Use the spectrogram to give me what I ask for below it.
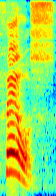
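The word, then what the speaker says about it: θεός: El sujeto Dios o theos, como se pronuncia en griego, va acompañado del artículo definido.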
